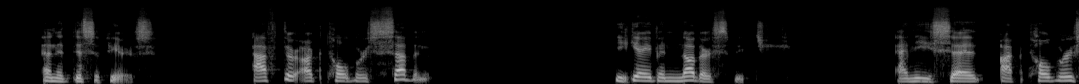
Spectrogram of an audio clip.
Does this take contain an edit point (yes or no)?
yes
